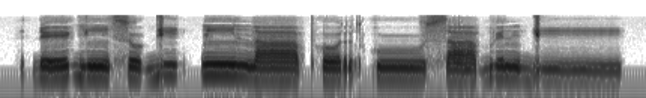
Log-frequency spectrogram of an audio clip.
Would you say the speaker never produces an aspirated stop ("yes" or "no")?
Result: no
